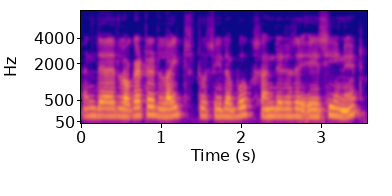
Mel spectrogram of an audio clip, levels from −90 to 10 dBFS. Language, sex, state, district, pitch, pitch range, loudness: English, male, Karnataka, Bangalore, 150 Hz, 145-160 Hz, -16 LUFS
